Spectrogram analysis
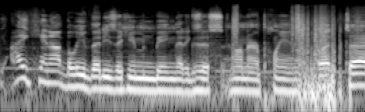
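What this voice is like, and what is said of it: Usual voice. Nothing is said of it.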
